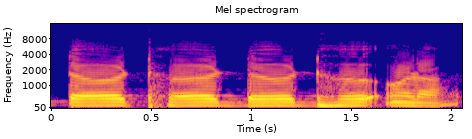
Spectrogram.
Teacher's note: ये मूर्धा से उच्चारित होने वाले हैं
